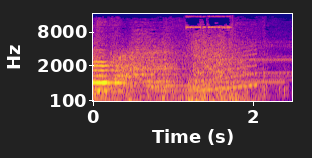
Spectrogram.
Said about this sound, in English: And then explosion. like the the music exploded.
